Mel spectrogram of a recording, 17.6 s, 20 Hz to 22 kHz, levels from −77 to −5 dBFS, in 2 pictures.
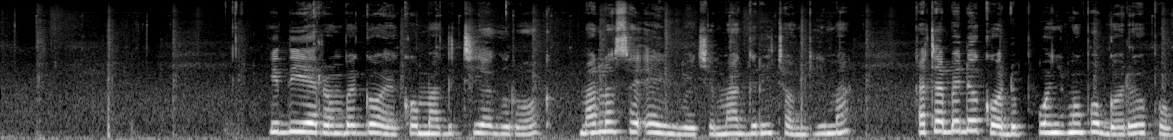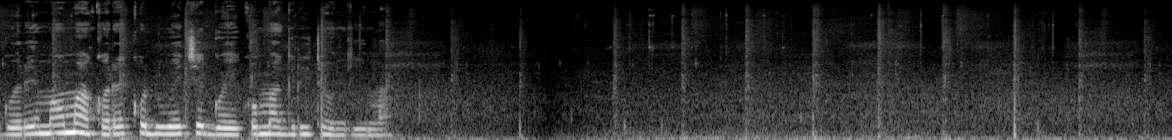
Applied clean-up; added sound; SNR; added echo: none; Waves, surf; 19 dB; none.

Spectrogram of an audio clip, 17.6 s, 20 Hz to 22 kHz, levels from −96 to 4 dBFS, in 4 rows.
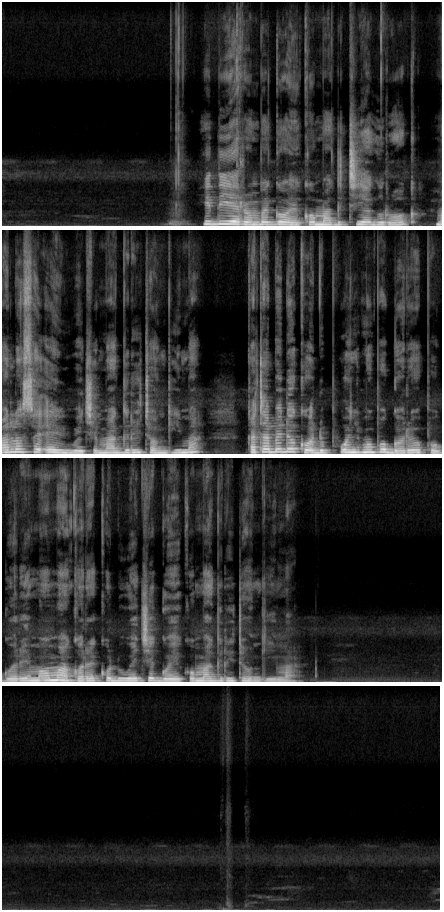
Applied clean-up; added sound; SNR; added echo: none; none; none; none.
